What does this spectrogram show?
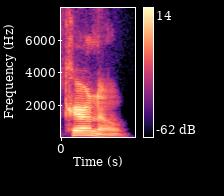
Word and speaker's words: colonel: mais ça se prononce kernel il y a pas il y a pas de l au milieu il y a un r un son r un son r au milieu et mais il y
